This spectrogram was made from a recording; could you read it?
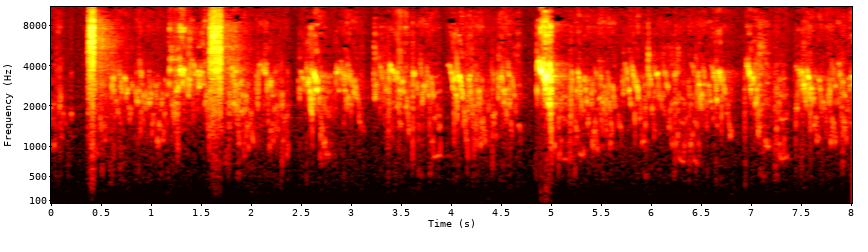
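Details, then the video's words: Several budgerigars singing and chirping together: continuous busy warbling chatter of scratchy, high twitters, broken by loud harsh squawks near the start, around the middle and later on. "Веселое пение волнистых попугайчиков"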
